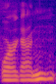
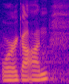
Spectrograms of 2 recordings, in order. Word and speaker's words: Oregon: of Portland, Oregon, which, by the way, is pronounced Oregon, not Oregon.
